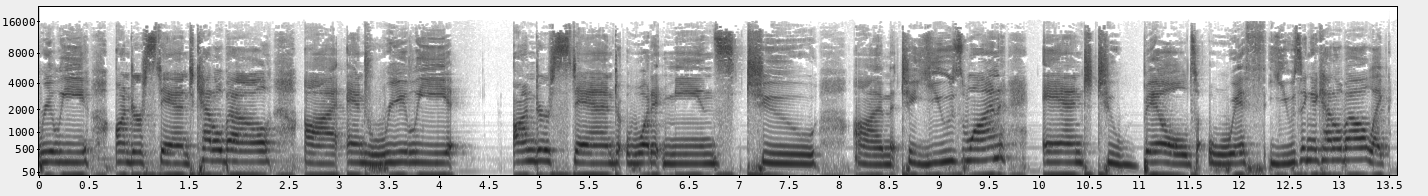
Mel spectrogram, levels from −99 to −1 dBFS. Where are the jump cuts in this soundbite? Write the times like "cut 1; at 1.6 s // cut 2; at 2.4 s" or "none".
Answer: none

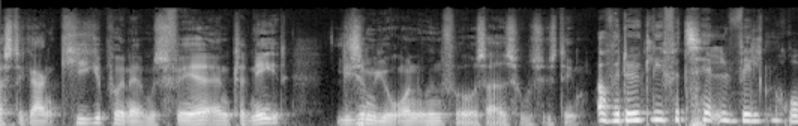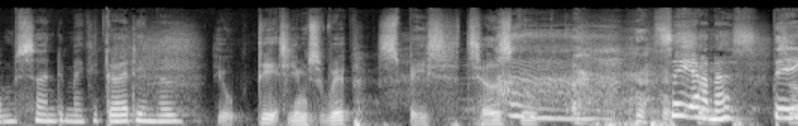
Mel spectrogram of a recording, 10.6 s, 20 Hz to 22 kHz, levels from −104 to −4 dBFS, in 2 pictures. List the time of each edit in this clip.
cut 1; at 7.2 s

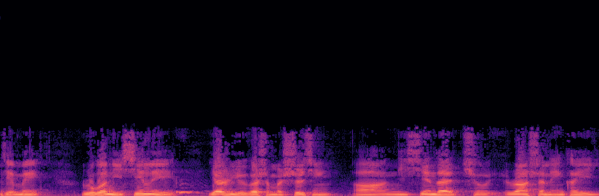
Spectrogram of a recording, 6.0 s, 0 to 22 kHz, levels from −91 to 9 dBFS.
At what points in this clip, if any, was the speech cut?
cut 1; at 3.4 s

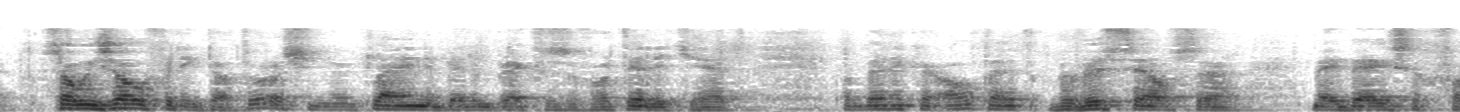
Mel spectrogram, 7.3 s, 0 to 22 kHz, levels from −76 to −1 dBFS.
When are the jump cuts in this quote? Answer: cut 1; at 5.2 s

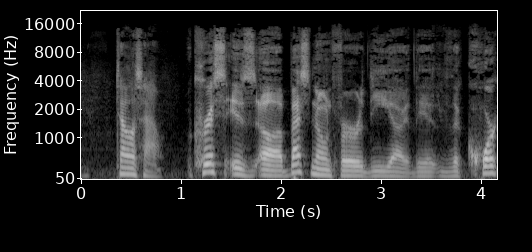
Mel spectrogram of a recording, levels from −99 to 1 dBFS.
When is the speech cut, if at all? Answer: cut 1; at 1.0 s

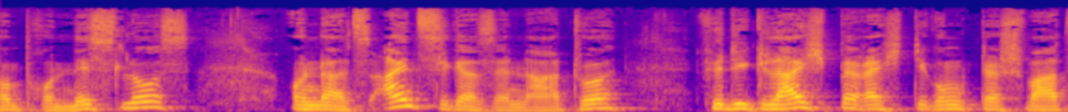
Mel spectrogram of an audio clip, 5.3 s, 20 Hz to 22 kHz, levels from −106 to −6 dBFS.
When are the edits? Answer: none

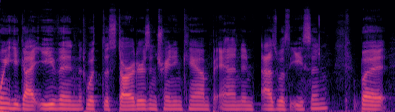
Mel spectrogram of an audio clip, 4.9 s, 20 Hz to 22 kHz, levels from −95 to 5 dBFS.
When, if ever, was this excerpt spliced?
cut 1; at 1.0 s // cut 2; at 3.2 s

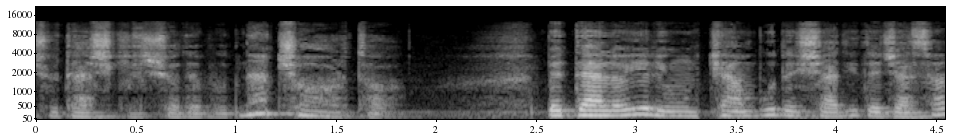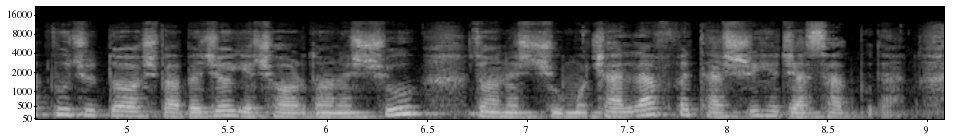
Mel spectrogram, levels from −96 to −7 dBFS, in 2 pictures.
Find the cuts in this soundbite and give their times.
cut 1; at 3.3 s // cut 2; at 6.7 s

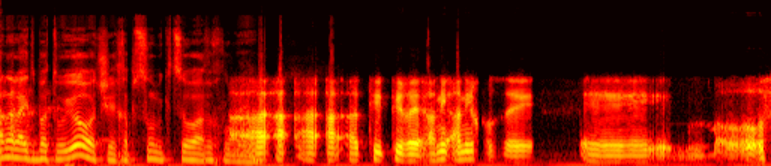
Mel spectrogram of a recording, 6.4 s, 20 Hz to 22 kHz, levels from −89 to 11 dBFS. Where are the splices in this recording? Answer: cut 1; at 1.7 s // cut 2; at 4.0 s

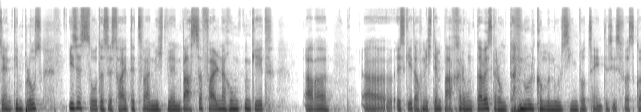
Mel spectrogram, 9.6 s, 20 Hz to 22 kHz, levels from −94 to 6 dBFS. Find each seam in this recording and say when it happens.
cut 1; at 7.4 s

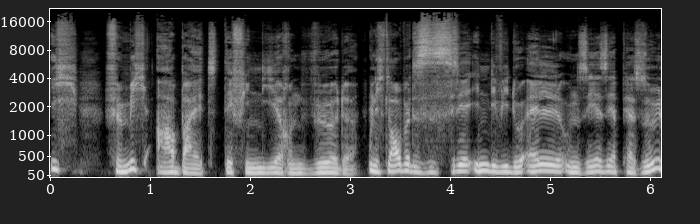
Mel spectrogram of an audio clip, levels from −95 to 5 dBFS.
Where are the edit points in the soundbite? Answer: cut 1; at 3.1 s // cut 2; at 4.0 s

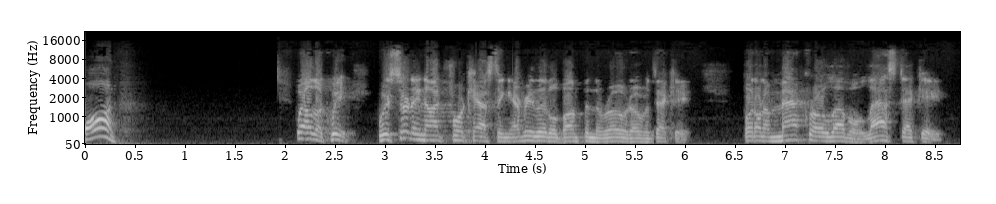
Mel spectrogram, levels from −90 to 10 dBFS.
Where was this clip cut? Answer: cut 1; at 5.7 s

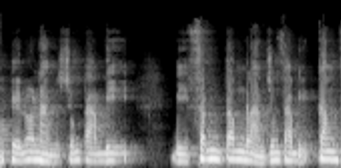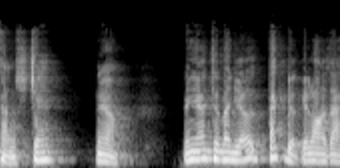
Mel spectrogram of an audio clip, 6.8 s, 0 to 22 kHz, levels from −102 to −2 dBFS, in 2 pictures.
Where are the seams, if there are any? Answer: none

